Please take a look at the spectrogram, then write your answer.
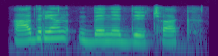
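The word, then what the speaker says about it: Adrian Benedyczak: Allora, siccome non è facilissimo per tutti pronunciarlo, noi abbiamo chiesto a un'insegnante polacca che vive in Italia, di dirci la corretta pronuncia del nome e cognome di Adrian Benedicak, che noi abbreviamo per comodità in Benek. Allora, sentiamo come si pronuncia, detto proprio da una polacca doc.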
